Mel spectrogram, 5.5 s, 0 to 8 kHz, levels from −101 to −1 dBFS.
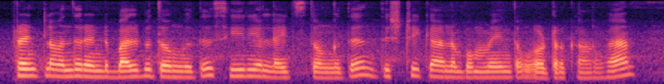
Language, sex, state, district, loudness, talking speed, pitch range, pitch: Tamil, female, Tamil Nadu, Kanyakumari, -20 LUFS, 120 wpm, 155-195 Hz, 175 Hz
